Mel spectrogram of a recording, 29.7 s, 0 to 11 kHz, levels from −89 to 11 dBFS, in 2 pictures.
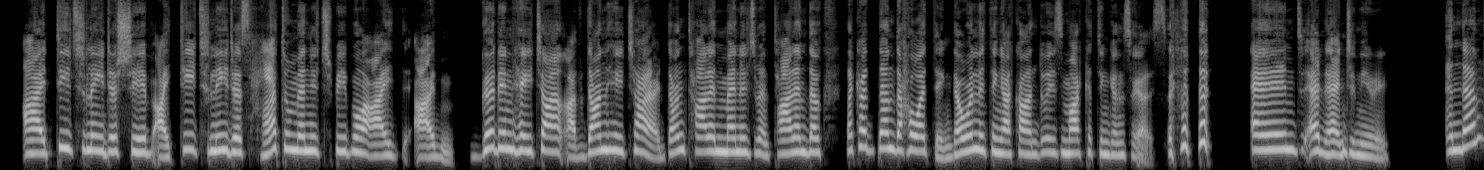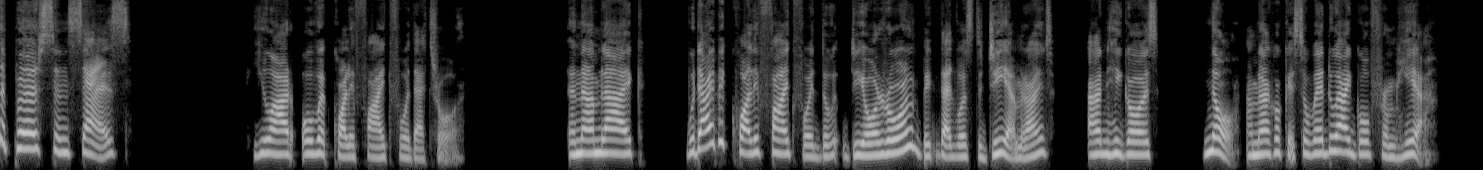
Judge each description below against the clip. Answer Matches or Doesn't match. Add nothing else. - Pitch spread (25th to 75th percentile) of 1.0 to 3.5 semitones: Doesn't match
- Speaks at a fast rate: Doesn't match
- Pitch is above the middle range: Matches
